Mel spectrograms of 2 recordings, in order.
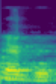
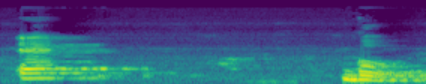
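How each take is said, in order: First: Said in the usual way. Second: এগো pulled apart, এ, long pause, গো; very slow two-beat এগো for learners; syllable split. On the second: Shown as a demonstration. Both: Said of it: "দুটো syllable".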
